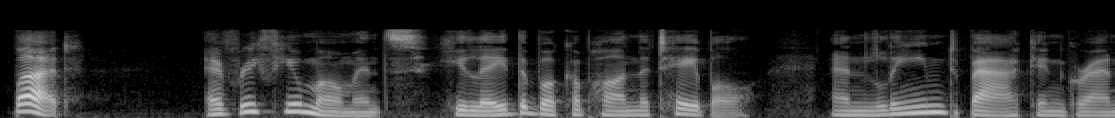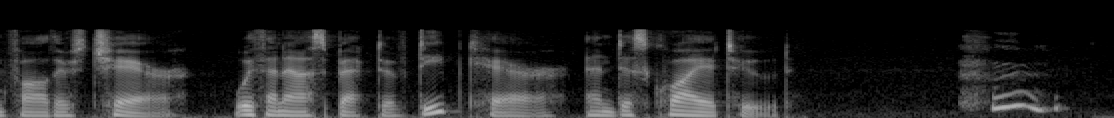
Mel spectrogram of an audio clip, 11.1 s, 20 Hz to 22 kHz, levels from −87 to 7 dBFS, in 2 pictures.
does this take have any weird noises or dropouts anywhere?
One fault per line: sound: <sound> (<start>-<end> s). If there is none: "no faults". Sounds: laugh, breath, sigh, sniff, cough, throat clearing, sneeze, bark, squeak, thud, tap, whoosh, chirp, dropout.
sound: laugh (10.4-10.9 s)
